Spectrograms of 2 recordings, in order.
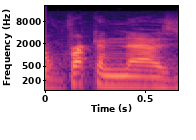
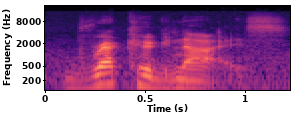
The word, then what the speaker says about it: recognize: say it strangely, but don't say, I recognize that. Because then you'll just sound like a rapper or something. I recognize you. It's recognize. It's 3 syllables.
